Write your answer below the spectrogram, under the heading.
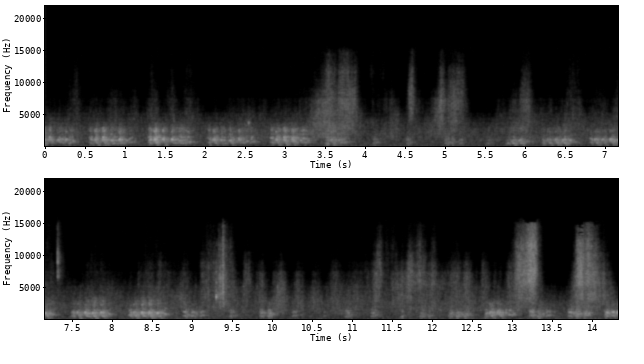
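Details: Free-roaming pet guinea pig Moru-chan squealing in protest while its feet and body are scrubbed with a wet tissue; rhythmic repeated shrieks throughout, mixed with sharp clicks and tissue rustling.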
